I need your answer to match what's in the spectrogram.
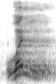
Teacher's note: Hujung lidah sentuh langit-langit kerat atas.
